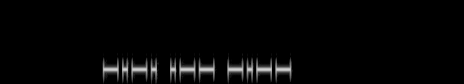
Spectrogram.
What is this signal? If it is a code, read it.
Morse code, heard as a keyed tone, about 25 wpm, 700 Hz. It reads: CWY
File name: Three Letter-Number Combinations - 25wpm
